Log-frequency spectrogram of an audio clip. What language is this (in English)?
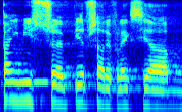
Polish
